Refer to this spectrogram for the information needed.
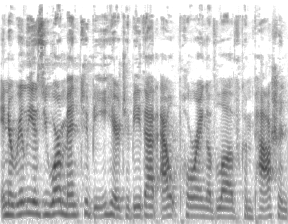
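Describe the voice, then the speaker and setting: A woman with ordinary pitch variation and a medium pitch talks on a very clean recording with a silent background. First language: French. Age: 30s. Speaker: tarot reader. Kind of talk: tarot reading to camera. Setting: sitting on the floor at home. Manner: casual, animated.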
